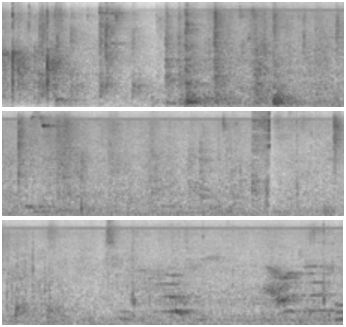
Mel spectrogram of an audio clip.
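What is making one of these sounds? A girl speaks into a microphone, heard through loudspeakers in an echoing hall.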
